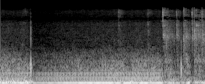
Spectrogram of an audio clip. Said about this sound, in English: Look at it. Wow. Look at this thing. Listen to it. Mm-hmm. Sounds like a lawnmower going. Yep, very loud.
